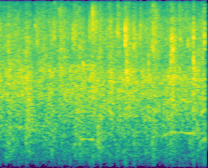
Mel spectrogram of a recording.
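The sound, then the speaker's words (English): An audience applauds with steady, even clapping that holds at a moderate level throughout. “Hey, guys, let's give these all a hand.”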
